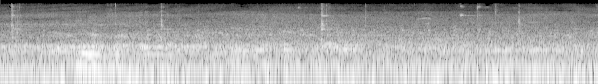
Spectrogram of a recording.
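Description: Voices of people talking nearby over a steady low rumble.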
